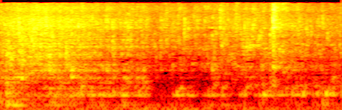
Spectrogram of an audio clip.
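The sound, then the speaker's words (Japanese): Water is poured over rice in a colander nested inside a bowl, making a steady, rushing gush that stays full and loud throughout with small fluctuations. “こうザルとボウルを重ねてお水を注いで、まずは一回きれいなお水でお米を浸してからすぐに捨てちゃいます。”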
